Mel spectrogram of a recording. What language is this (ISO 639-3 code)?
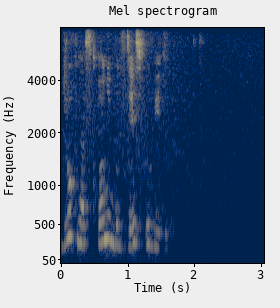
rus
